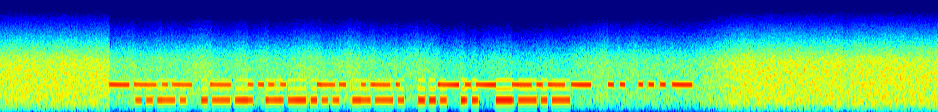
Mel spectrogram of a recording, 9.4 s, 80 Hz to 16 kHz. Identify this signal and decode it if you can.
Morse code, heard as two keyed tones, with radio static. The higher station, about 23 wpm, 960 Hz: QTH NR KYIV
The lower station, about 22 wpm, 390 Hz: FW7GSIQ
